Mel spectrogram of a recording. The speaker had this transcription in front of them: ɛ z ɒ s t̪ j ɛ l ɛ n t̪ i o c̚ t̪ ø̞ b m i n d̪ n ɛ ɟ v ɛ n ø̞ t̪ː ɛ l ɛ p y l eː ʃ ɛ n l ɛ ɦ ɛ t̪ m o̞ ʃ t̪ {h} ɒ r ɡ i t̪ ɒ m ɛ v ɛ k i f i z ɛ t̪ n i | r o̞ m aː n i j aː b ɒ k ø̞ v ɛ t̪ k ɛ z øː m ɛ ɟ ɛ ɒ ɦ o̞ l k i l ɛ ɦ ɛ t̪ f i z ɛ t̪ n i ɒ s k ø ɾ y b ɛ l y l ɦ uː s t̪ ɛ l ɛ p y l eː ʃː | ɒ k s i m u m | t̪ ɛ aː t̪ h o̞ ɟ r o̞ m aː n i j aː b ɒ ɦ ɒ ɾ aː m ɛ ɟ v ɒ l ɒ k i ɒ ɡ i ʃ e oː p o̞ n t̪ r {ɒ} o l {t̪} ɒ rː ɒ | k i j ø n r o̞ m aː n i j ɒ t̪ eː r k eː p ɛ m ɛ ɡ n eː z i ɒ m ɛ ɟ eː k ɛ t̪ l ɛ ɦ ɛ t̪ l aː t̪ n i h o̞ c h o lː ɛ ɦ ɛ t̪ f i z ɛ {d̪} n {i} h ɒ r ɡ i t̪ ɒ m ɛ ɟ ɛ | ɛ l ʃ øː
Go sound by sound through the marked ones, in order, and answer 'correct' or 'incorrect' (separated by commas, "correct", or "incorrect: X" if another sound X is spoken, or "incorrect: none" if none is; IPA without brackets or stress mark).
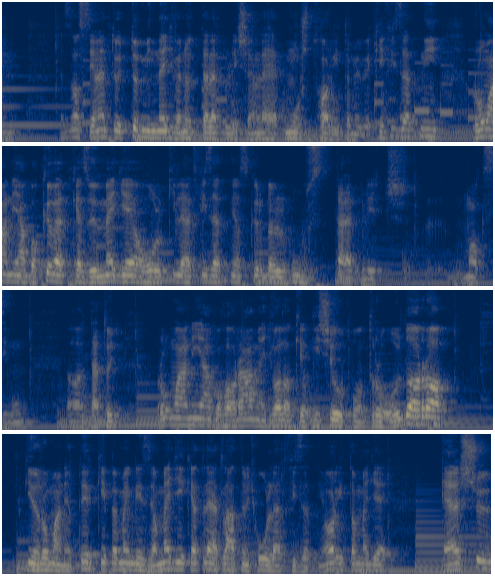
correct, incorrect: o, incorrect: d̪, incorrect: t̪, correct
